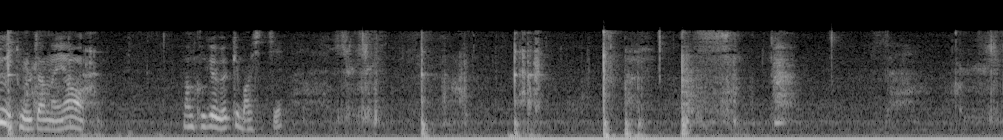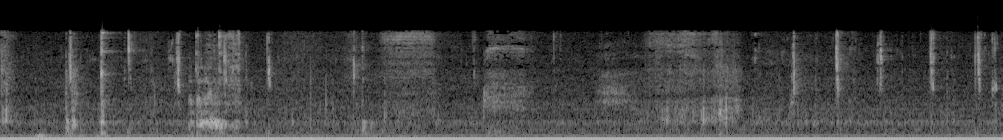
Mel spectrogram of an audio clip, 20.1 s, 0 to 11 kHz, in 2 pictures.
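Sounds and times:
chewing: 9.6s - 12.8s, 17.0s - 20.0s.

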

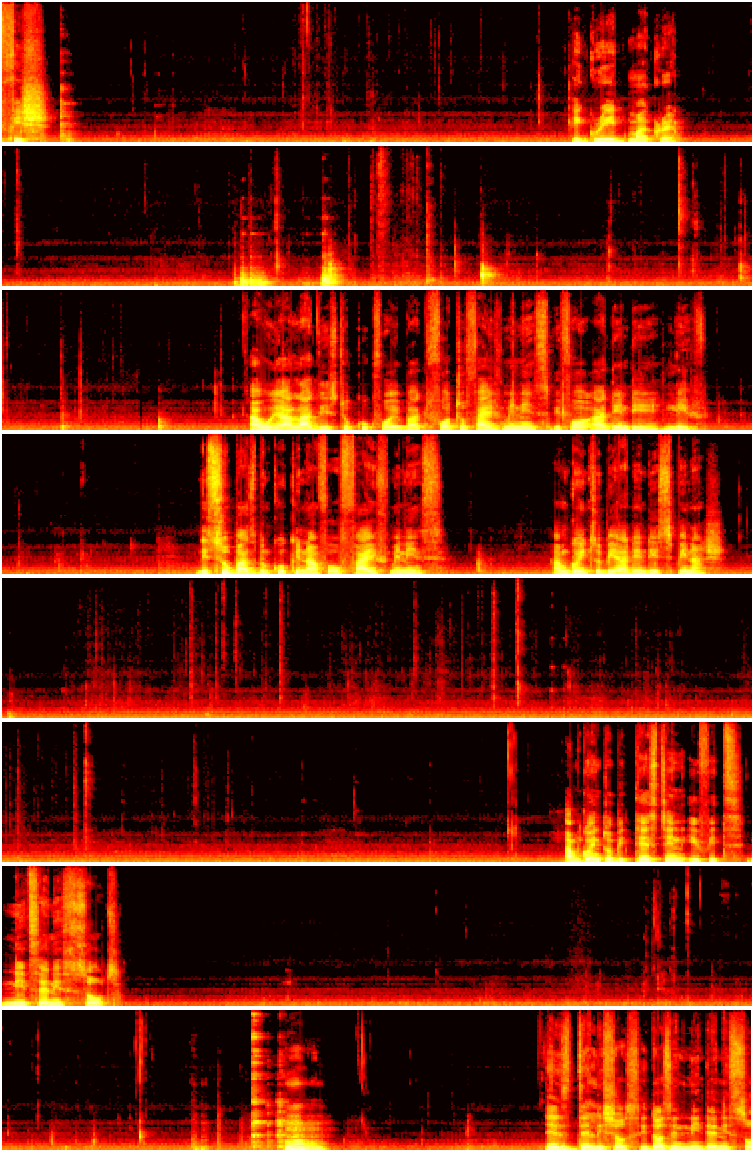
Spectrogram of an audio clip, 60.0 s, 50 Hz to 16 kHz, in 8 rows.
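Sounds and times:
steady low hum: 0.0s - 59.9s
wet spinach squishing: 30.6s - 40.0s.

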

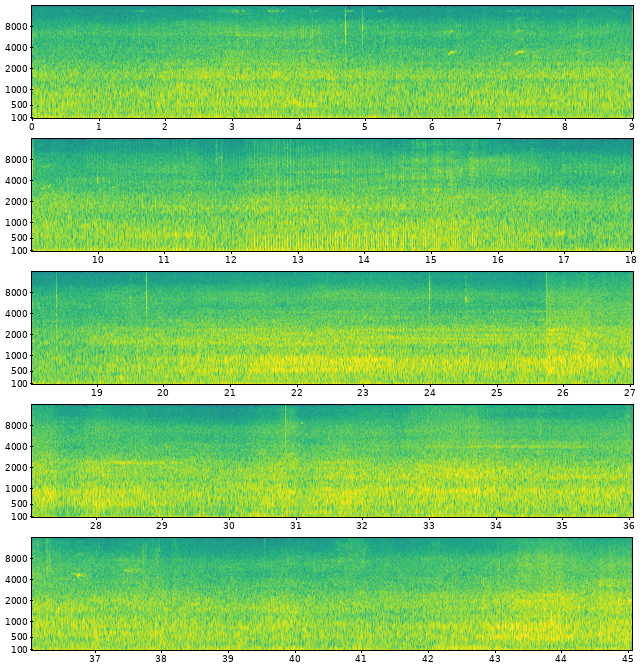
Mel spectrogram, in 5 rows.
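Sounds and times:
road noise: 0.0s - 45.0s.

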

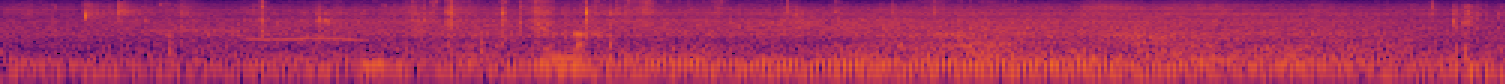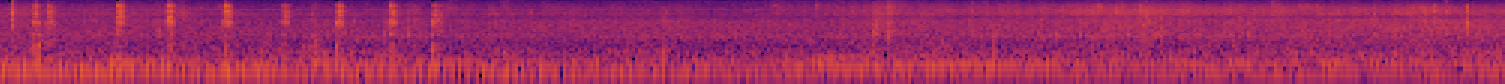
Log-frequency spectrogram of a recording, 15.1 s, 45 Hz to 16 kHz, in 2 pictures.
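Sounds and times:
dry leaves crackling underfoot: 0.4s - 5.0s, 11.3s - 15.0s.

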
